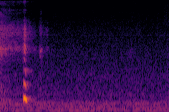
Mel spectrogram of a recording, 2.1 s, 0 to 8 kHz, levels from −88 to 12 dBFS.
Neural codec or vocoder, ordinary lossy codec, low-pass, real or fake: none; none; none; real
